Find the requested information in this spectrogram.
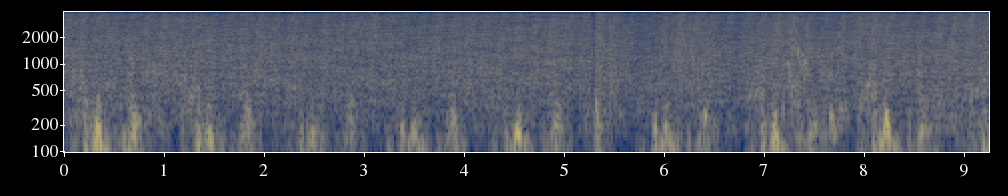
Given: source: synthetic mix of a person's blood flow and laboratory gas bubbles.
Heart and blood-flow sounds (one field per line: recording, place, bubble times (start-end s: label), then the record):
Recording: Doppler ultrasound of blood flow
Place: precordium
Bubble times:
7.18-7.44 s: bubbles
7.65-7.74 s: bubbles
From the record:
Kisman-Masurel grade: 221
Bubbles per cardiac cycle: several, 3 to 8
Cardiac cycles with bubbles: 10 to 50%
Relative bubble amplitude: barely perceptible (0.100 to 0.250)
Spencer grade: 2 (many but less than half of the cardiac periods contain bubble signals, singularly or in groups)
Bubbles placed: only in the low amplitude regions of the cardiac cycle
